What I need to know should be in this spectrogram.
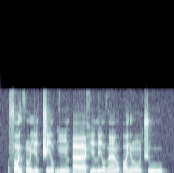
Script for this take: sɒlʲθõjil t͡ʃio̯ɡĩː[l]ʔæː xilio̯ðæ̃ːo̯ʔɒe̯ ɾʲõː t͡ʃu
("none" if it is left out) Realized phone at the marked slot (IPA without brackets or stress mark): l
